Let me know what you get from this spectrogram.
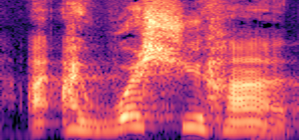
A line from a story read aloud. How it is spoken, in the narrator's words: she exclaimed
